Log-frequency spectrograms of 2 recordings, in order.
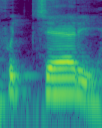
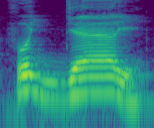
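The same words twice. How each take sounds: First: The j sound leaks out with extra air. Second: The j sound is held tight without leaking. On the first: The speaker calls it wrong. "Jangan fujjari" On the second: The speaker calls it right. "hati-hati fujjari"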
